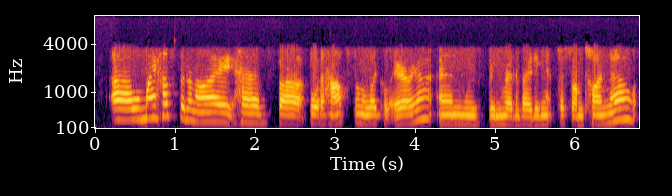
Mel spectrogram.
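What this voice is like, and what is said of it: Australian accent. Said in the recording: “she thought it was an English accent ... a different accent ... I'm actually from Australia ... confused my accent for English or another nationality”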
